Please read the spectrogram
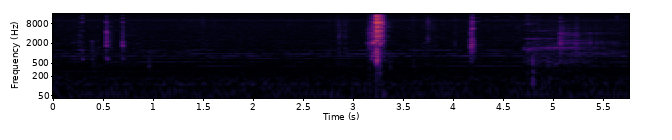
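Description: A metal screwdriver clicking and scraping against engine parts while prying at a stuck piece: a few sharp clicks, the loudest about three seconds in, and a short scrape near the end.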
